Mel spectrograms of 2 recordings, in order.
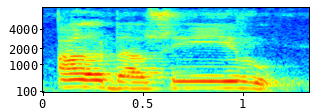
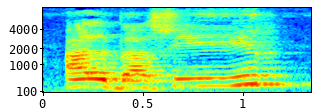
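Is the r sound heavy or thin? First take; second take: heavy; thin. First: The r is pronounced heavy and thick. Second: The r is pronounced thin and light. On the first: The speaker calls it wrong. "jadi tebal" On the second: The speaker calls it right. "dibaca tipis seharusnya"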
